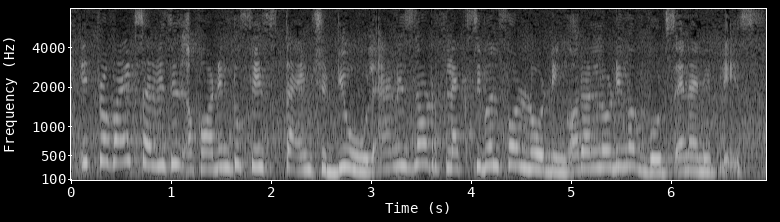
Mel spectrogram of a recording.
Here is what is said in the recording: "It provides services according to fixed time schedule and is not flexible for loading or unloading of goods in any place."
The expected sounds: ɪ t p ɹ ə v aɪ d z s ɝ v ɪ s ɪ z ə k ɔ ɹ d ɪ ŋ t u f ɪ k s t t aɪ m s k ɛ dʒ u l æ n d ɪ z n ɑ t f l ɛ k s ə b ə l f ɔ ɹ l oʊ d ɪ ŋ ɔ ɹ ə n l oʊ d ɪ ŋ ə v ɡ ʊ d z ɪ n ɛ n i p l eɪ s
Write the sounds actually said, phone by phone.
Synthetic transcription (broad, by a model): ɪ t p ɹ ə v aɪ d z s ɝ v ɪ s ɪ z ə k ɔ ɹ d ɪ ŋ t u f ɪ s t t aɪ m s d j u l æ n d ɪ z n ɑ t f l ɛ k s ə b ə l f ɔ ɹ l oʊ d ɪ ŋ ɔ ɹ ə n l oʊ d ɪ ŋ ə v ɡ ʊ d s ɪ n ɛ n i p l eɪ s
